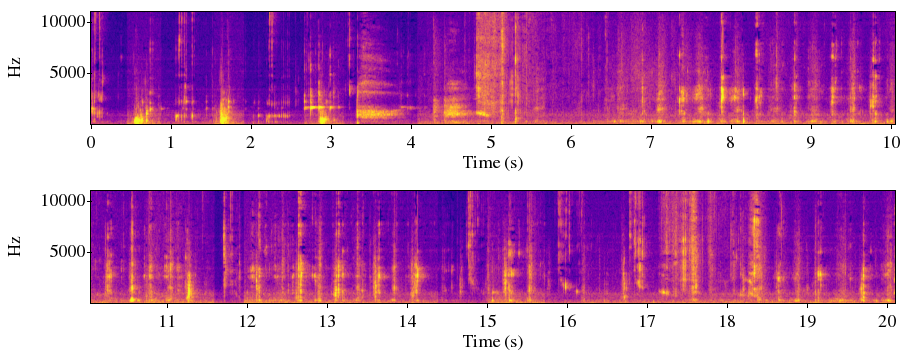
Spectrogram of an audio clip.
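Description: Close-miked eating: steady chewing and biting with many crisp crunches of fried snack food.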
